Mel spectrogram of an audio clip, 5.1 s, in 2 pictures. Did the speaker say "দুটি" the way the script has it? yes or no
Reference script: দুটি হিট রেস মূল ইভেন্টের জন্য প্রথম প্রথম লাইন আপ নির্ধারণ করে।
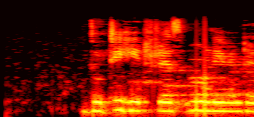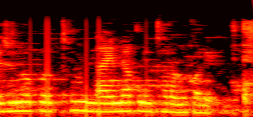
yes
